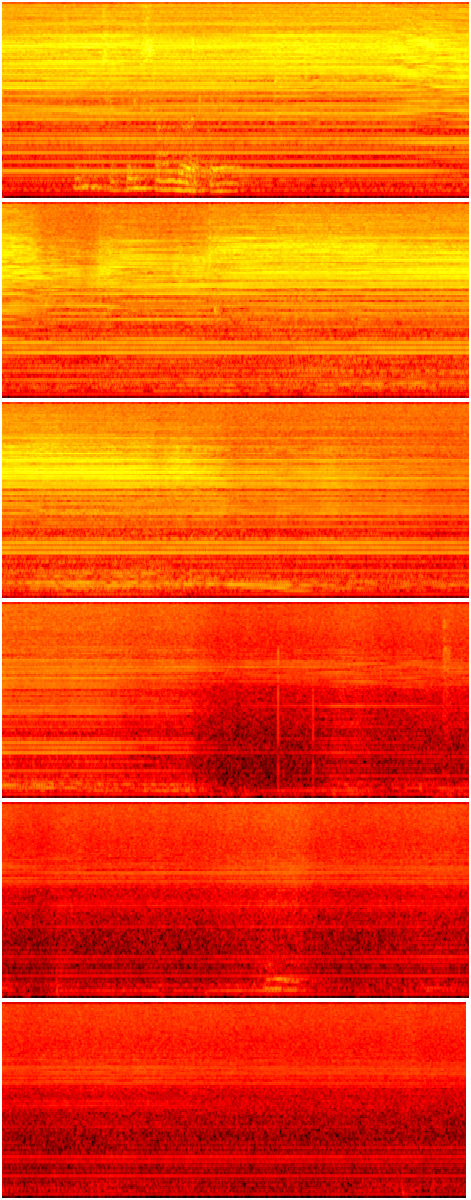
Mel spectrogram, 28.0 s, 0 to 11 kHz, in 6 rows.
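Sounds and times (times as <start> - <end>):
disc drive motor whirring: 0.0 - 16.0.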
